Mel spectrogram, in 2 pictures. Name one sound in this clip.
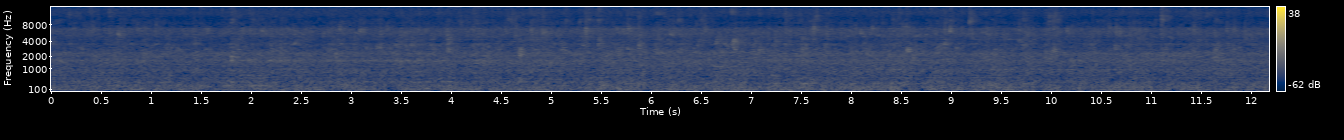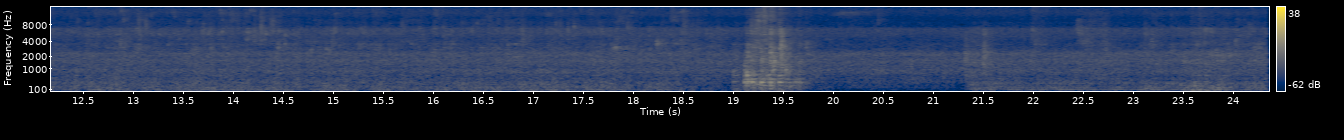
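A washing machine hums and whirs steadily.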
